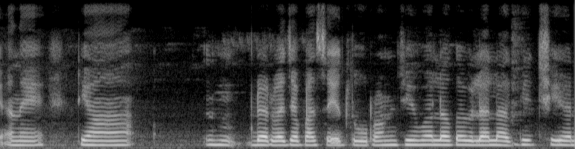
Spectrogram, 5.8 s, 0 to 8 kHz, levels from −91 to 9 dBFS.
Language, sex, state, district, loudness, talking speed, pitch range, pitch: Gujarati, female, Gujarat, Valsad, -15 LUFS, 125 wpm, 225-240 Hz, 230 Hz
